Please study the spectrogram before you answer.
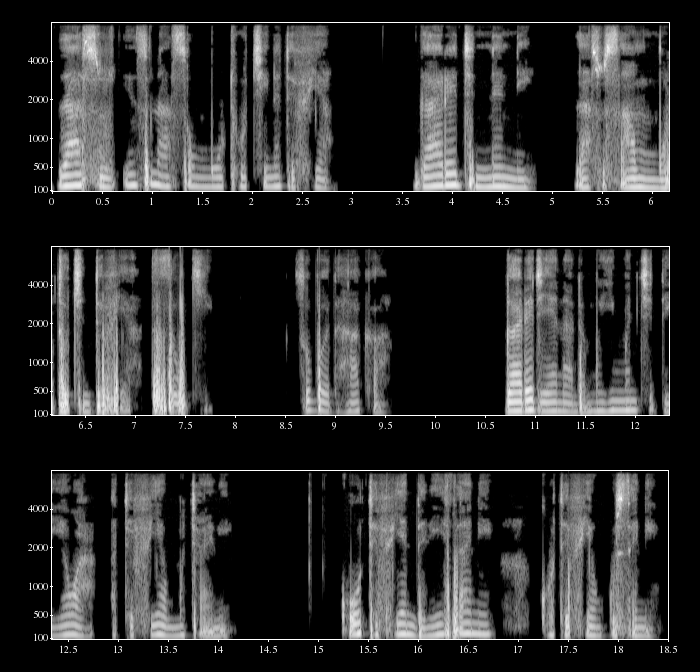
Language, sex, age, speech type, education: Hausa, female, 15-29, spontaneous, tertiary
